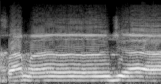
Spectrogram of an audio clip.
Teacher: nun mati bertemu jim, namanya ikhfa ya, ikhfa hakiki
